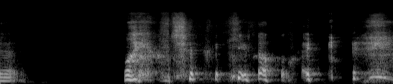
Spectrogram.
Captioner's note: laughing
